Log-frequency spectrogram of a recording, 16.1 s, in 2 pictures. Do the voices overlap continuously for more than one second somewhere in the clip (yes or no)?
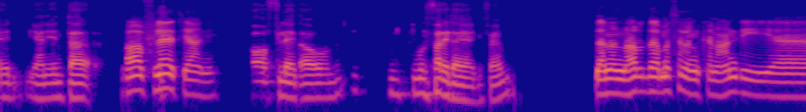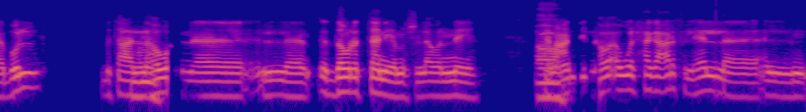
no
